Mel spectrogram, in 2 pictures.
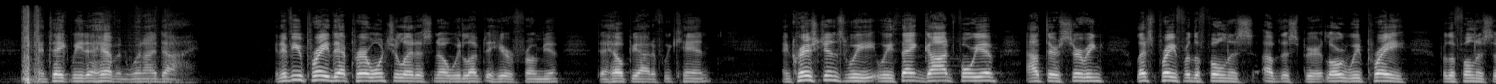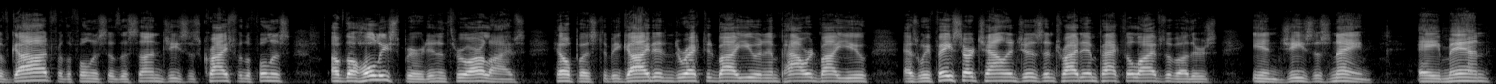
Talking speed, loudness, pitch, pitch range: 220 wpm, -19 LUFS, 150 Hz, 130-165 Hz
